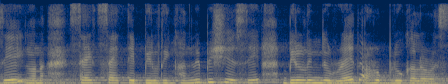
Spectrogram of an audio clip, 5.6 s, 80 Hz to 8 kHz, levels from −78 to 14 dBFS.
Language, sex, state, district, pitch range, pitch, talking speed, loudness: Nagamese, female, Nagaland, Dimapur, 225-250 Hz, 235 Hz, 195 wpm, -14 LUFS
